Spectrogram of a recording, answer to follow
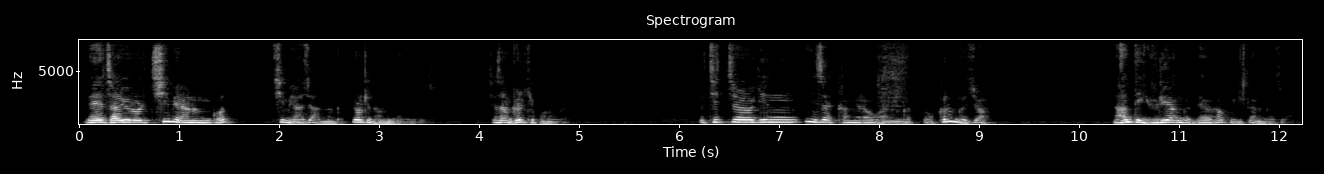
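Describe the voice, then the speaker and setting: A man's voice: sits high, animated, fairly quick, long pauses, dark tone, breathy edge. A man preaching a sermon as a pastor, explaining step by step with rhetorical questions.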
